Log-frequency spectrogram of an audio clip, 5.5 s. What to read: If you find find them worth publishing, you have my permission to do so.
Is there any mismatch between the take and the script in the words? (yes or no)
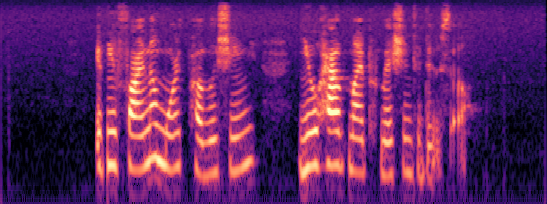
yes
